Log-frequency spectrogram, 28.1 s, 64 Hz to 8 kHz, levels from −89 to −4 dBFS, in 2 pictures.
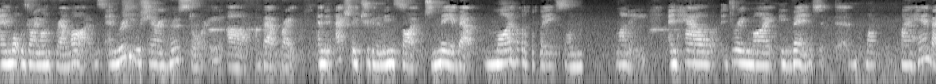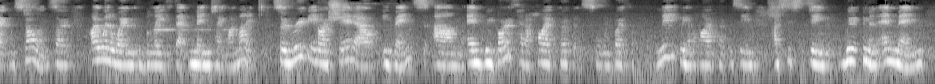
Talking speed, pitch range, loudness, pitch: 175 wpm, 195-220 Hz, -15 LUFS, 210 Hz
